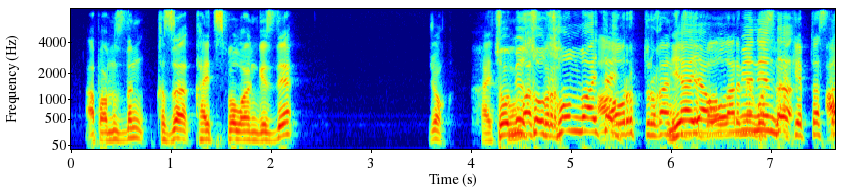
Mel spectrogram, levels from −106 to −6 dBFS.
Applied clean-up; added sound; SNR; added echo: none; none; none; none.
